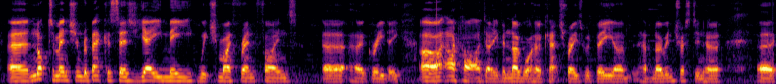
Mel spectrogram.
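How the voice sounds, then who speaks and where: A man hosting a relaxed livestream, chatting through viewer comments one by one. His voice sits at an everyday middle pitch. He thinks out loud, trailing off and restarting as he goes. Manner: chatty, musing aloud with frequent restarts. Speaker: livestream host. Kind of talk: casual livestream chat, reading viewer comments.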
